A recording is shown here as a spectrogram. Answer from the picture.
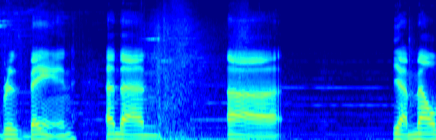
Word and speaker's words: Brisbane: that's an N issue like brisben instead of Brisbane and then uh yeah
